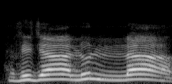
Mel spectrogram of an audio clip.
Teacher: इदगाम बग़ैर गुन्ना, नून तनवीन के बाद लाम आया, लाम मुशद्दत है।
